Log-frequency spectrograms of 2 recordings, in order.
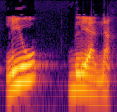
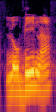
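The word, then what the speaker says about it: Ljubljana: very difficult to pronounce you say Liana Liana not luina Lua and all that Liana that is the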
